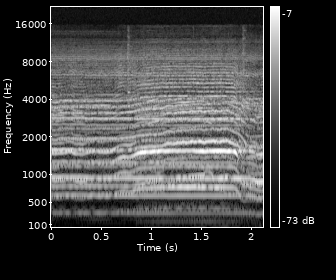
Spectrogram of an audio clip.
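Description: Worship team of women singers with a male leader singing softly in long held notes. The top voice rises to a sustained high note about a second in and falls away just before the end.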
